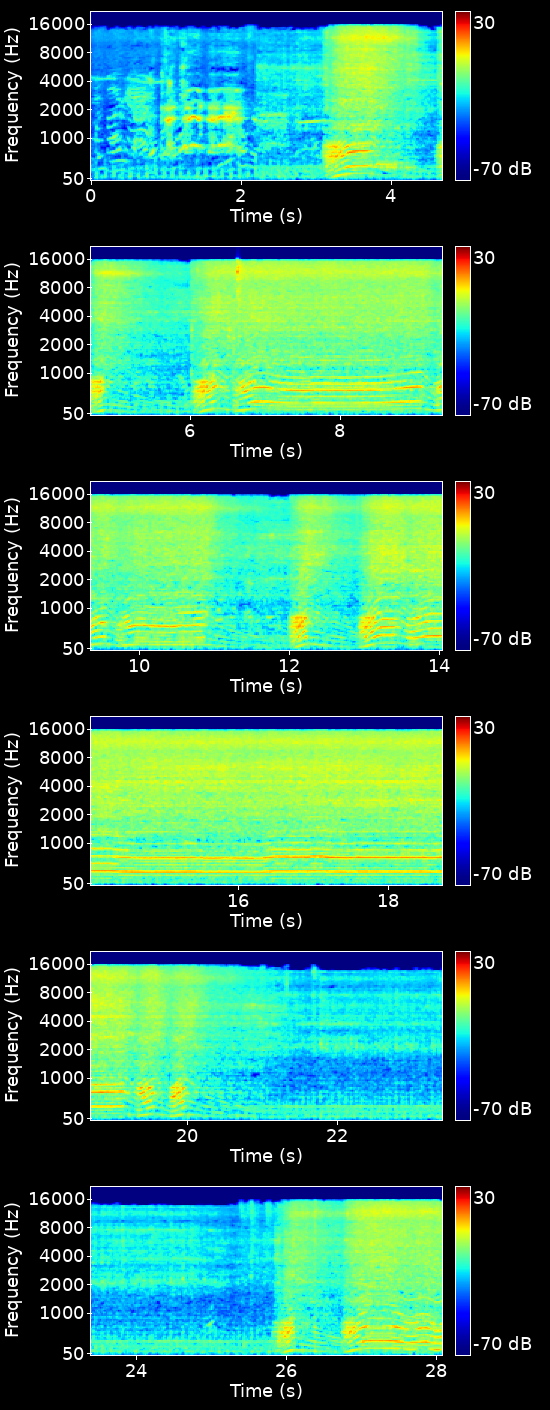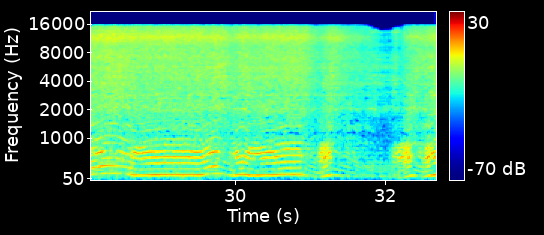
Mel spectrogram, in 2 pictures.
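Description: Two-stroke chainsaw cutting eucalyptus limbs up in the tree, revving in bursts and held at full speed for several seconds in the middle. It drops to a low idle for a few seconds, then revs up again near the end.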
